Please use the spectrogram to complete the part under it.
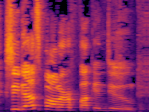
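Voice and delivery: high, loud, amused outburst; laughing. Real, not acted. Cracks up at the plot.

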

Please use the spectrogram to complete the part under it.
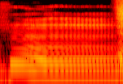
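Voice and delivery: long, low, soft thinking hum; pondering hum. Retold or imitated. Homer weighing up the transporter price, pondering hum. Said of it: "He's really, like, thinking about it".

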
